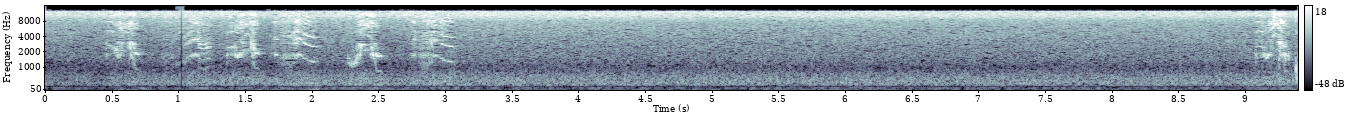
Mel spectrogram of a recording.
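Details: A single starling, possibly wind-blown off course in strong wind on an afternoon safari drive in South Africa, gives five or six short, squeaky chattering notes over three seconds, then one more, against roaring wind.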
